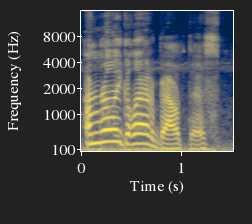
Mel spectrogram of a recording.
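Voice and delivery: talking while chewing; mouth full. Real, not acted. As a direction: speak through a mouthful of meat. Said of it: "I'm sorry to talk with my mouth full".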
